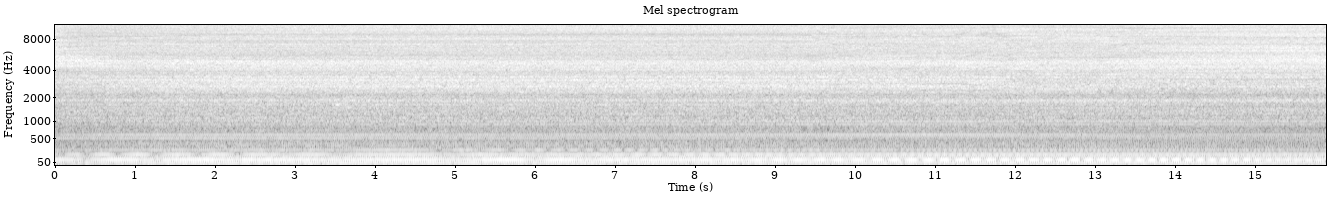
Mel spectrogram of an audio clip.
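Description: Air-powered venturi vacuum brake bleeder running with its trigger held: compressed air hisses steadily through it as it draws brake fluid and air bubbles out through the rear caliper's bleed nipple.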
